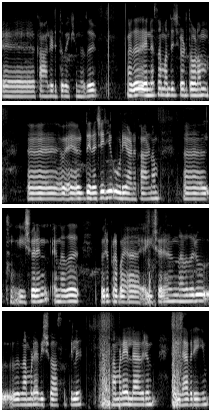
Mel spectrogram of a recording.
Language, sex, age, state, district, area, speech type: Malayalam, female, 30-45, Kerala, Alappuzha, rural, spontaneous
